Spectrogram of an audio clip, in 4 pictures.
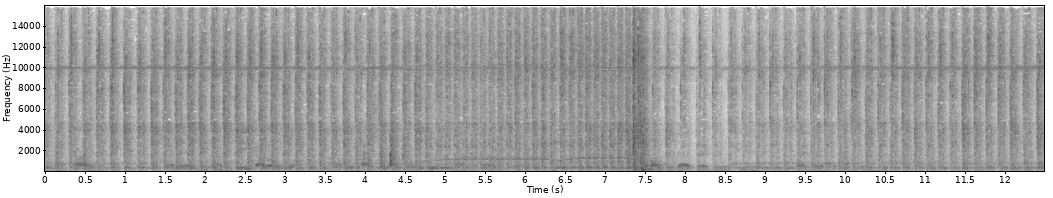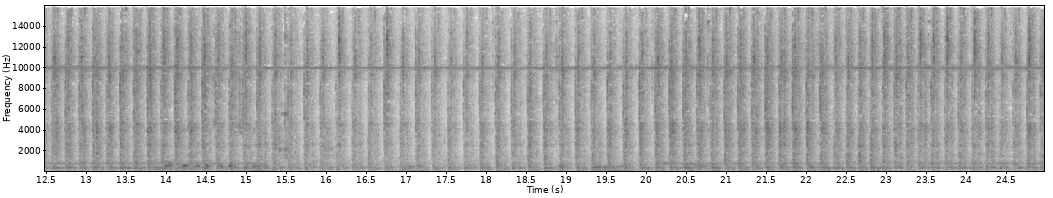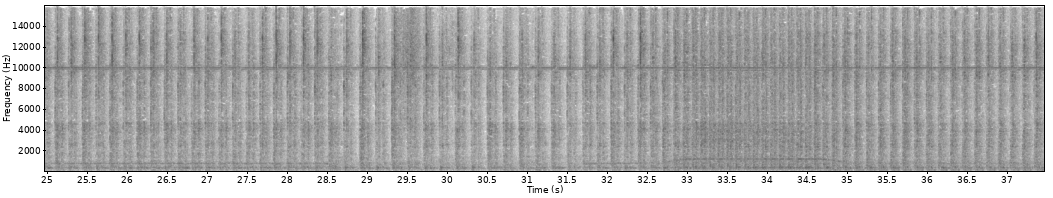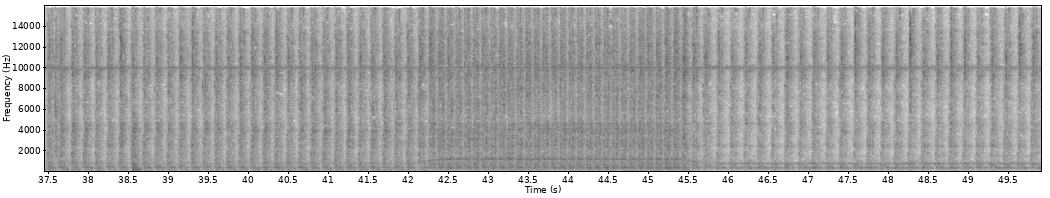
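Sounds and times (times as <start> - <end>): embroidery machine needle clatter: 0.0 - 49.9.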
